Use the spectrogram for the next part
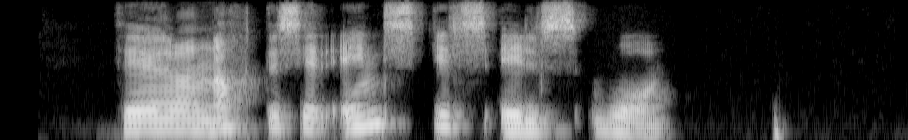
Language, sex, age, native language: Icelandic, female, 60-69, Icelandic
